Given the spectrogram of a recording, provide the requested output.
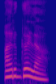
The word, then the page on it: ಅರ್ಗಳ: argaḷa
